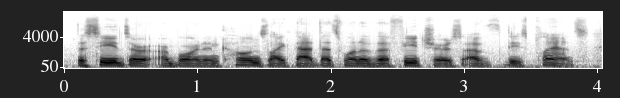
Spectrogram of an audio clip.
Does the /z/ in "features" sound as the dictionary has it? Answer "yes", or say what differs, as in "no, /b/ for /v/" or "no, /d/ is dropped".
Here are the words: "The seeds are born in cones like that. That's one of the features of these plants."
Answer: yes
